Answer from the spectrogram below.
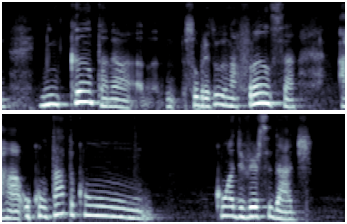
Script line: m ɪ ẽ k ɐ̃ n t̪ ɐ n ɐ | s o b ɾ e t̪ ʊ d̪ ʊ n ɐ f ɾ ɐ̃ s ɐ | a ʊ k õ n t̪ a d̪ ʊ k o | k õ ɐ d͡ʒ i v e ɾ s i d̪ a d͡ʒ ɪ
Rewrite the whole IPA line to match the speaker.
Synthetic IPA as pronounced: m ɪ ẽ k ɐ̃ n t̪ ɐ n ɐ | s o b ɾ e t̪ u d̪ ʊ n ɐ f ɾ ɐ̃ s ɐ | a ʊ k õ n t̪ a t̪ ʊ k õ | k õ ɐ d͡ʒ i v e ɾ s i d̪ a d͡ʒ ɪ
